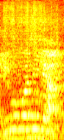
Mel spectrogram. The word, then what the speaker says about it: pneumonia: read it another way When we say pneumonia, we say pneumonia. But when we spell it, we spell it with a p before the neumonia. What is the need for that mute p before the word?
